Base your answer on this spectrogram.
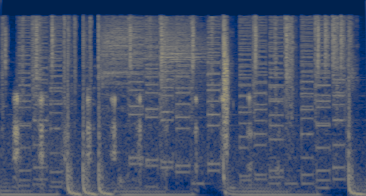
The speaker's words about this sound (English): Right, kids. Bump this shit in your car right now. And that comes courtesy of the official Trap Remix, Bass Boosted. On Trap Music now on YouTube.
